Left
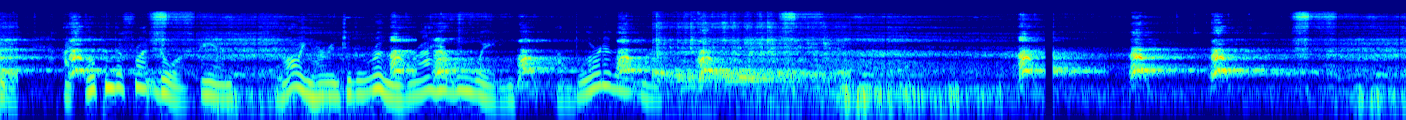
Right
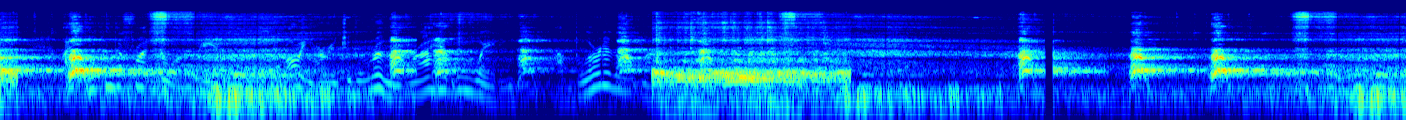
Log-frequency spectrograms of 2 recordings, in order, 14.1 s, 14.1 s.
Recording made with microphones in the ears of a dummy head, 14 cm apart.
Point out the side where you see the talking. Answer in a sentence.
In this clip you hear the talking on the left.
